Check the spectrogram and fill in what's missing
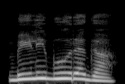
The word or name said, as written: ಬಿಳಿಬೂರಗ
